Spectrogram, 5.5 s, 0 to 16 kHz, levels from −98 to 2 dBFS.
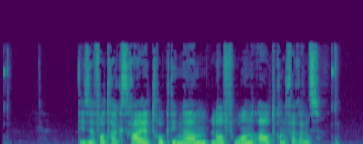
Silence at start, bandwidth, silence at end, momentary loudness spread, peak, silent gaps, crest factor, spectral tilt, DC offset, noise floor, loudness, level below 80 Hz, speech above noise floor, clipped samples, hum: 1.15 s; 11.5 kHz; 0.4 s; 13 LU; -8 dBFS; none; 22 dB; -4.5 dB/octave; under 0.1%; -74 dBFS; -29 LUFS; -60 dBFS; 46 dB; under 0.1%; none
